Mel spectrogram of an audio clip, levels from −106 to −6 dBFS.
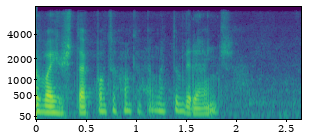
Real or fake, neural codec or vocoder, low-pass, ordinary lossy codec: fake; codec, 24 kHz, 0.9 kbps, WavTokenizer, small release; 7.2 kHz; none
